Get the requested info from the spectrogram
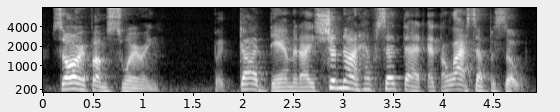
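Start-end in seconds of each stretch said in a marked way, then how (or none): none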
